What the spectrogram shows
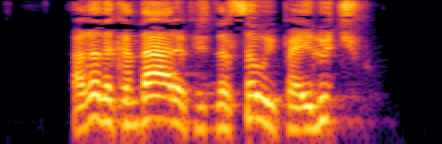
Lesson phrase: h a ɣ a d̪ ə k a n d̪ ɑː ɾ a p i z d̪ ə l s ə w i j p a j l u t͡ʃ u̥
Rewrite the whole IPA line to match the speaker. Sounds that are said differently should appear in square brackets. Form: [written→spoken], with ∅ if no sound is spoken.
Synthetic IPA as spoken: h a ɣ a d̪ ə k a n d̪ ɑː ɾ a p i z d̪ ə l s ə w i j p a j l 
